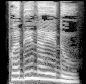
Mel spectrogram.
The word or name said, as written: ಪದಿನಯ್ದು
